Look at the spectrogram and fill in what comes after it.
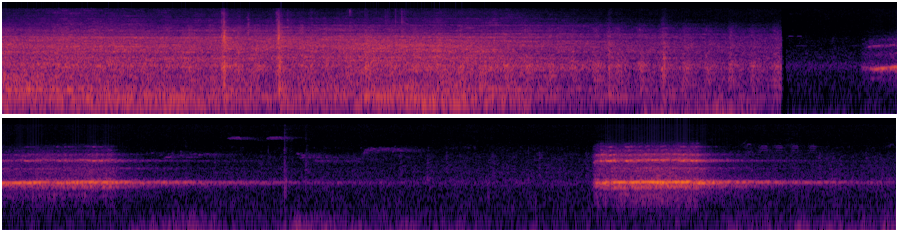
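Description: Railway coaches rolling past close by, a steady rumble with sharp clicks as the wheels cross rail joints. After a sudden cut, a steam locomotive's whistle sounds twice, two blasts each about a second long that trail off and echo.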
